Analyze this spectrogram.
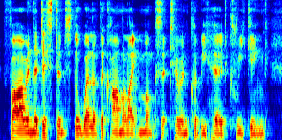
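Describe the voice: Someone is doing plain reading aloud.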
